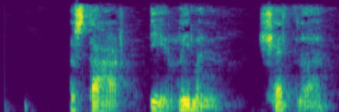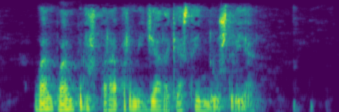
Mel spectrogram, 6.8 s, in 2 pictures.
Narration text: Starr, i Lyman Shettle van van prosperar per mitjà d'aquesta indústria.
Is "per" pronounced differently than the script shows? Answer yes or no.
no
